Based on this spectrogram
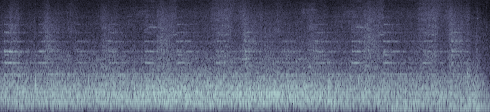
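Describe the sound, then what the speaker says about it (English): A steam locomotive leading a manifested express train rumbles past close behind a depot, loud and continuous, with rhythmic clattering of wheels and faint squealing tones over the heavy roar. "leads a manifested express train behind the depot."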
